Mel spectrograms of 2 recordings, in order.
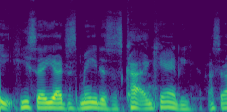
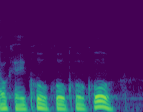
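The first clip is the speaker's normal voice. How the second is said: hushed, quiet, creepy psycho-killer voice; 4 semitones lower, 4 dB quieter than usual. Retelling how a friend answered the phone: imitating friend's quiet psychopath voice. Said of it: "he talks real quiet like he a psychopath".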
